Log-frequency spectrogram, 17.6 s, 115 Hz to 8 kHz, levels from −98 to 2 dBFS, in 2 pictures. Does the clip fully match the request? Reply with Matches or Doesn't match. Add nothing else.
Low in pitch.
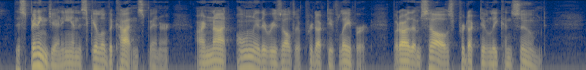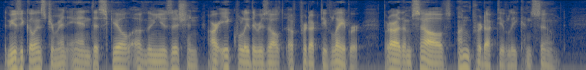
Matches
